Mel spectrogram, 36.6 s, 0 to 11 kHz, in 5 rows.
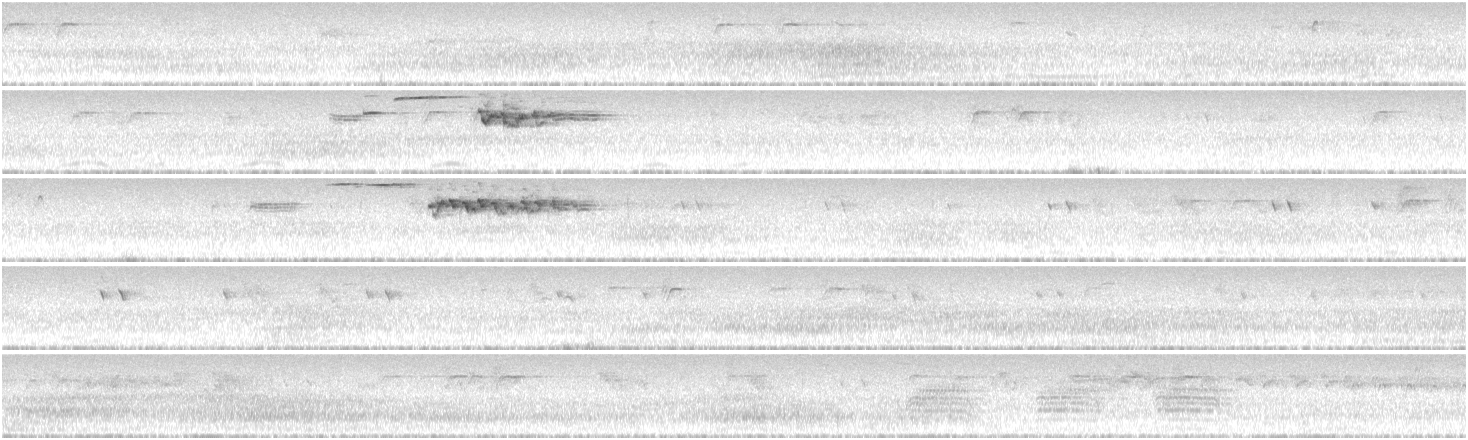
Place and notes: Luttons, UK - Chaffinch song soundscape ...
Chaffinch song and call soundscape ... recorded with binaural dummy head to Sony minidisk ... bird song ... and calls from ...tree sparrow ... dunnock ... robin ... longtail tit ... wood pigeon ... stock dove ... great tit ... blue tit ... coal tit ... rook ... crow ... plus background noise ... traffic ...
20 February 2010, 07:40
